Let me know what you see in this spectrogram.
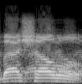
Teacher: kalimat basar rnya tafkim tebal kemudian syinnya juga tebal kemudian kalimat basar ini pendek bukan basar bukan gituam nya panjang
